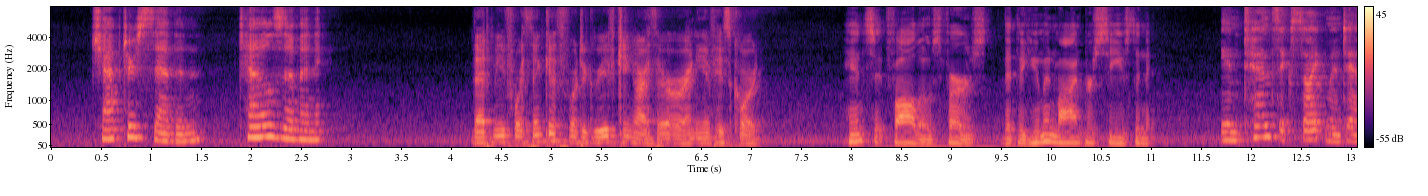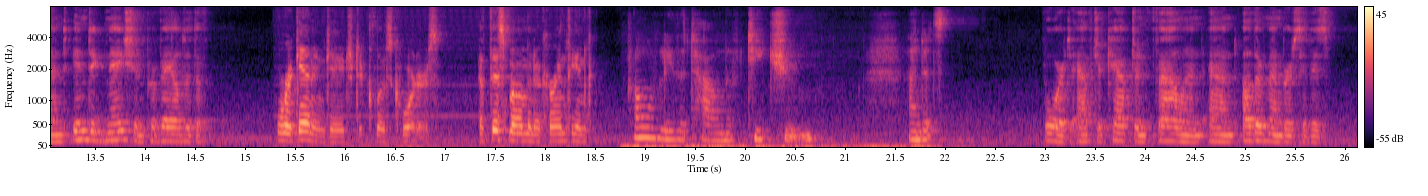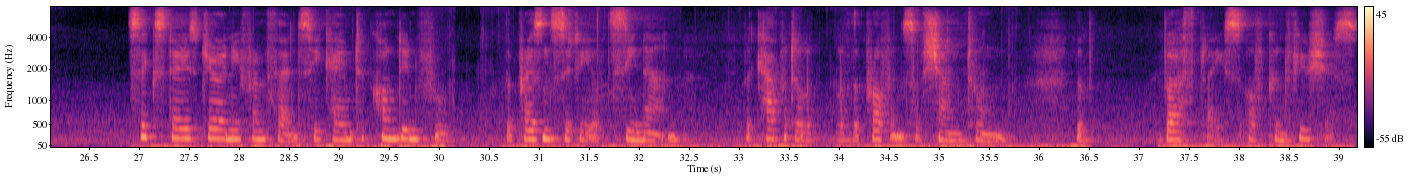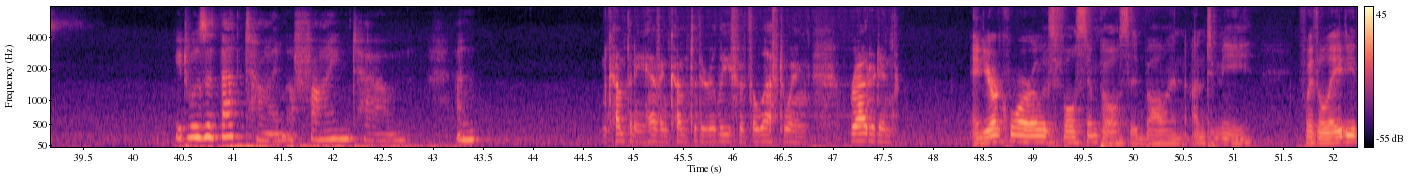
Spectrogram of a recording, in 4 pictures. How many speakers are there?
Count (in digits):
6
